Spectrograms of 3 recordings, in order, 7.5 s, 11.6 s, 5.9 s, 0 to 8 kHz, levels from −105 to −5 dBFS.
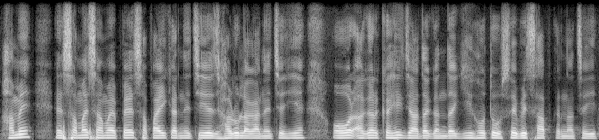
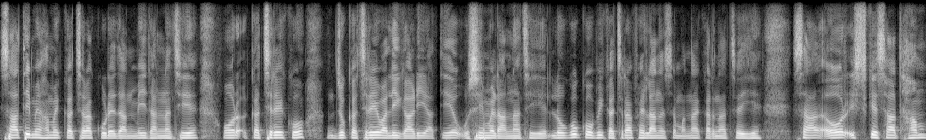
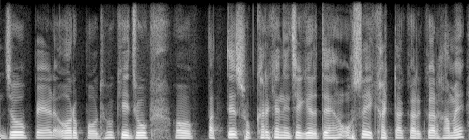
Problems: none marked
